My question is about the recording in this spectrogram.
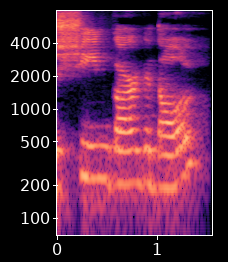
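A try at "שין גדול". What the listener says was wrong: It's Shin. It's not Gar Gadol. It's because that whoever circulated that paper wrote it wrong. It's Gadol. There's no R.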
